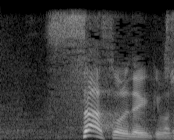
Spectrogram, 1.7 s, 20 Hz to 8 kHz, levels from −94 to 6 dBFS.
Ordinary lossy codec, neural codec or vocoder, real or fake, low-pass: none; none; real; 7.2 kHz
